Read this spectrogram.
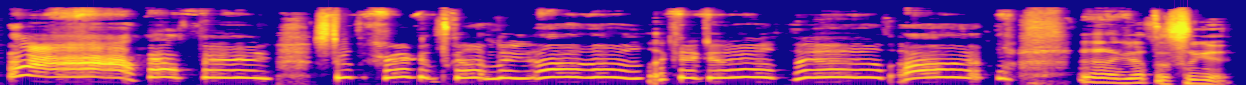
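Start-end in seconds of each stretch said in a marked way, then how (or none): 0.1-7.3 hammed-up, very high falsetto screams; screaming my head off. Streamer re-enacting being caught by the Kraken, high mock screaming. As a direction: shriek in mock panic, pitched way up. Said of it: "I'm, like, screaming my head off".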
